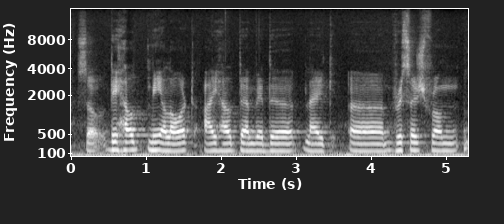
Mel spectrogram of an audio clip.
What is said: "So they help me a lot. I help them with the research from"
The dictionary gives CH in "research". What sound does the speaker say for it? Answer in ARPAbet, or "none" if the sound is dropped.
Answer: CH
